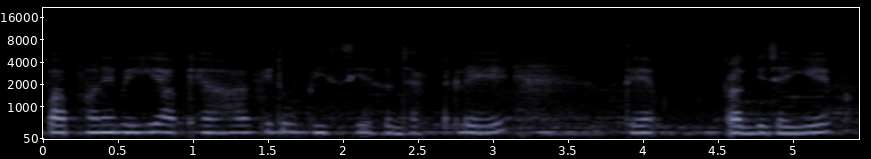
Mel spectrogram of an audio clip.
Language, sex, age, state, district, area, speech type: Dogri, female, 18-30, Jammu and Kashmir, Udhampur, urban, spontaneous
